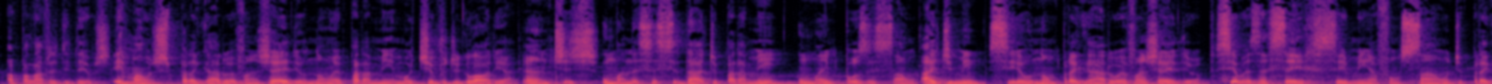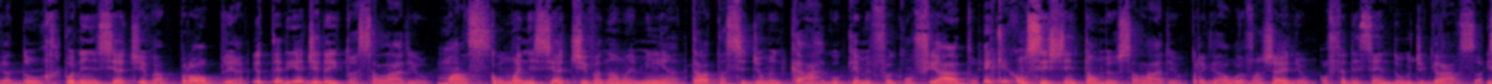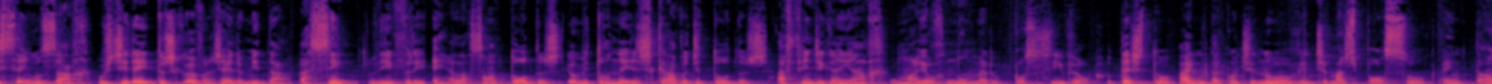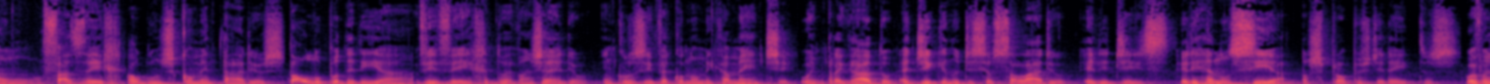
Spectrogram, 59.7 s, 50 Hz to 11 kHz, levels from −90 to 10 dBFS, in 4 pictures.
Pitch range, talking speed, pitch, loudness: 95-115 Hz, 140 wpm, 105 Hz, -26 LUFS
